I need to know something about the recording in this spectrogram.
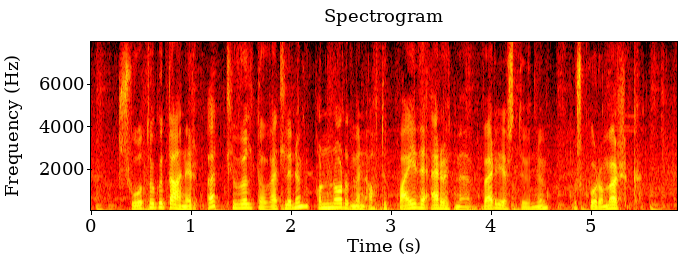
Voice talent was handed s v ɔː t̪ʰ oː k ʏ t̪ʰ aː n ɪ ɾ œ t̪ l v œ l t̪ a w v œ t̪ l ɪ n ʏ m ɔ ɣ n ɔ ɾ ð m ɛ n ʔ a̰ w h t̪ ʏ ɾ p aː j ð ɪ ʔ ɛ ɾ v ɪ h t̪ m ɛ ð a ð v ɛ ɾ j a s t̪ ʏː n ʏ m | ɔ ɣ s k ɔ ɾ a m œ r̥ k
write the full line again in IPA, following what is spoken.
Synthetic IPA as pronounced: s v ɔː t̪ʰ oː k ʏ t̪ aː n ɪ ɾ œ t̪ l v œ l t̪ a w v ɛ t̪ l ɪ n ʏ m ɔ ɣ n ɔ ɾ ð m ɛ n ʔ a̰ w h t̪ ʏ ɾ p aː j ð ɪ ʔ ɛ ɾ v ɪ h t̪ m ɛ ð a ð v ɛ ɾ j a s t̪ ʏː n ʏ m | ɔ ɣ s k ɔː ɾ a m œ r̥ k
